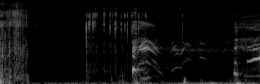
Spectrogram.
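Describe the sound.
A voice imitates farts with the mouth, using different parts of the mouth and the tongue: a short breathy blast, a pause, then a string of sputtering, wobbly raspberries and squeaky pitched toots, ending in a louder burst.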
